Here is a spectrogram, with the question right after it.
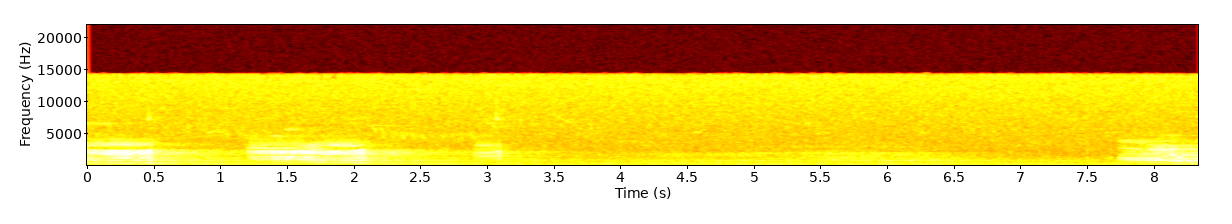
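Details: Rut of red deer in a Mecklenburg-Vorpommern forest, Germany, end of September: a rutting hart utters short grunting roars in quick succession, then falls silent for several seconds before another roar starts.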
